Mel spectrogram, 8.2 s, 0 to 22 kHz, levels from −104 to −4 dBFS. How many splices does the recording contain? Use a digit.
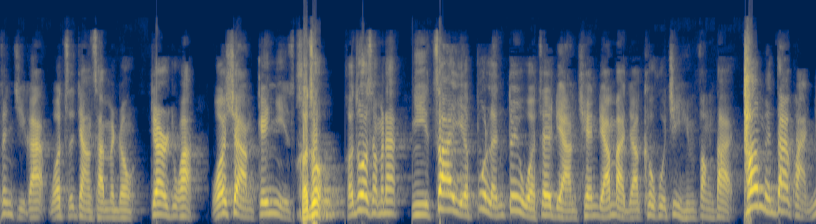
0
